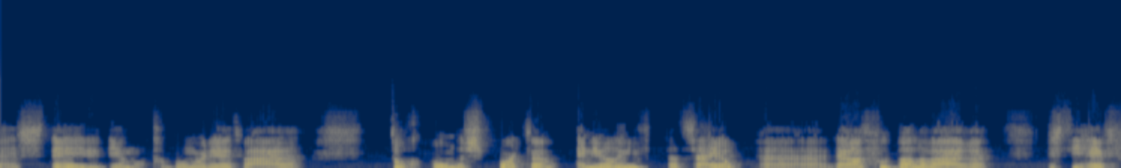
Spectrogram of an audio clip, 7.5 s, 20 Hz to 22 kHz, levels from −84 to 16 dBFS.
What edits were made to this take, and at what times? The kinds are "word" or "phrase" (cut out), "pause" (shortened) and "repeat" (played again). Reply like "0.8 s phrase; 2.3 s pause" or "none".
1.0 s word; 3.8 s pause; 4.3 s word; 4.9 s phrase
